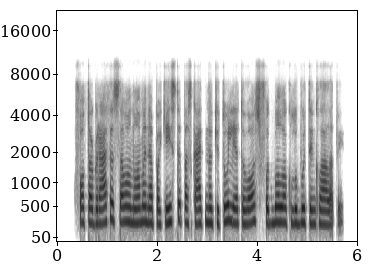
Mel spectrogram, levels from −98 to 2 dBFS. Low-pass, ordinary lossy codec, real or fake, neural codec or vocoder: 7.2 kHz; Opus, 16 kbps; fake; codec, 16 kHz, 2 kbps, X-Codec, HuBERT features, trained on LibriSpeech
